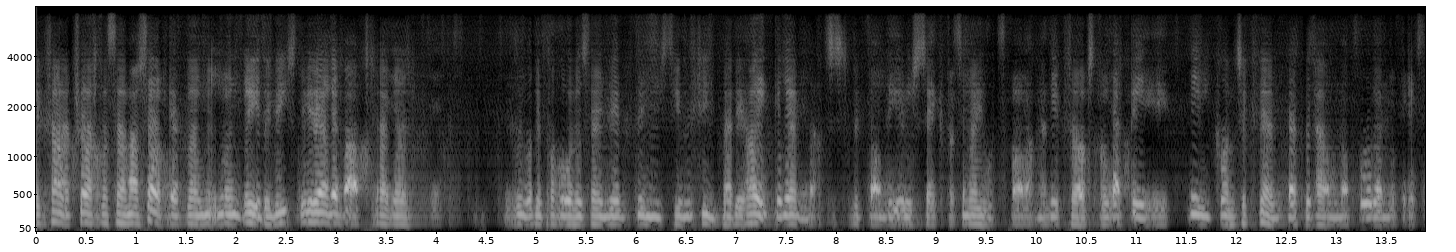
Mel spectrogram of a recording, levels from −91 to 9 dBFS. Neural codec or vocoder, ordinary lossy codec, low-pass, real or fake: codec, 16 kHz, 0.5 kbps, FreqCodec, smaller model; none; 7.2 kHz; fake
